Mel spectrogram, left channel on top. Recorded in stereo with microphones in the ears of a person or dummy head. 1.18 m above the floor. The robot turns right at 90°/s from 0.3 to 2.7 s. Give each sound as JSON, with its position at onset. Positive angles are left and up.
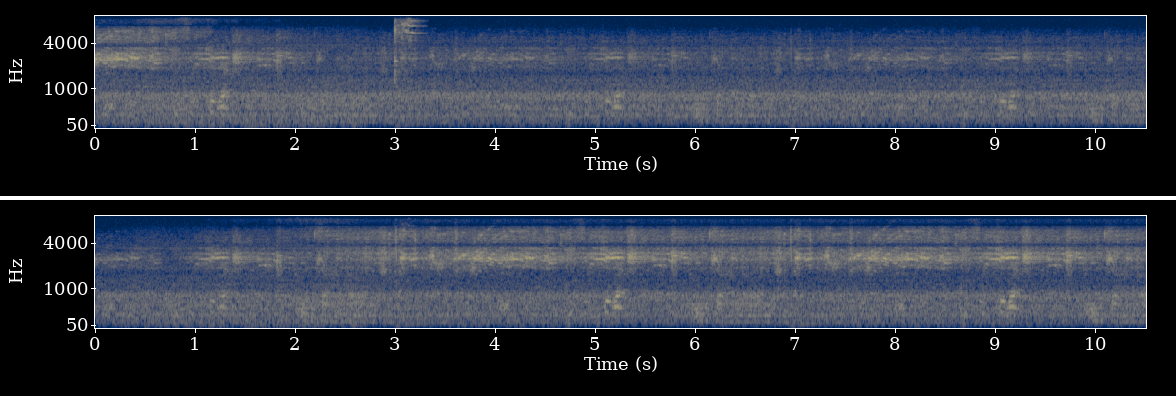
{"t": 0.0, "sound": "a vehicle", "azimuth_deg": 65}
{"t": 3.0, "sound": "cutlery clinking", "side_deg": 50}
